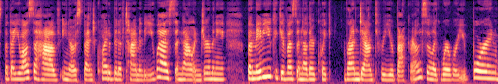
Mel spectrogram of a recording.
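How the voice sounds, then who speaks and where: A woman hosting an interview podcast, speaking in an enthusiastic, effusive and chatty way. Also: mid-range voice. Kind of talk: warm, chatty interview with scripted intro.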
